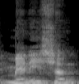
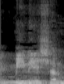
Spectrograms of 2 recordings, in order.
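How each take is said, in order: First: ম্যানেশন with an open "me" first syllable, "me-ne-shan"; American pronunciation. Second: মিনেশন with a close "mi" first syllable; wrong vowel. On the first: Teacher modelling American English, open vowel after m. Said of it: "মিনেশন বলতে পারবেন না". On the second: Teacher warning against it in American English, wrong i vowel. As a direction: say মিনেশন with i after the m, the form to avoid. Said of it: "বলতে পারবেন না". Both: Shown as a demonstration.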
